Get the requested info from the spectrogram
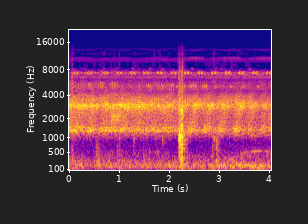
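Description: Steady night chorus of insects, a continuous high chirring, with one sharp click a little over two seconds in.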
